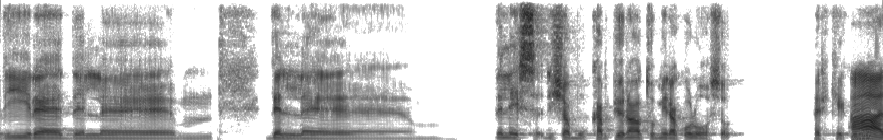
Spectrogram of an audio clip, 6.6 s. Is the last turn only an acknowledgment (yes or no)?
no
